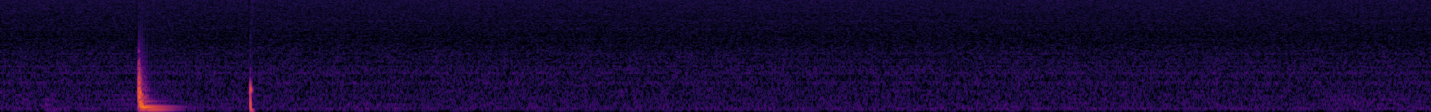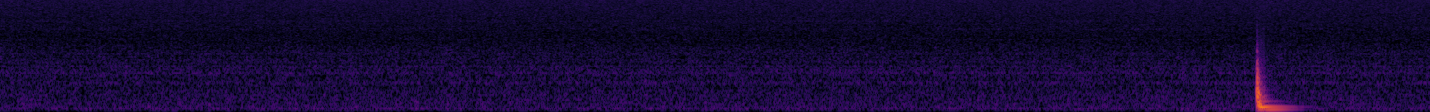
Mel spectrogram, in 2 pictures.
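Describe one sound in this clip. A short, dull menu sound plays.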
